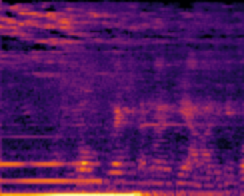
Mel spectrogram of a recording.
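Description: Live accompaniment music for a traditional dance ending on a long held low note, which stops about a second and a half in, leaving quieter voices.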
